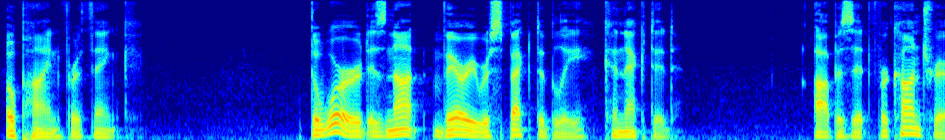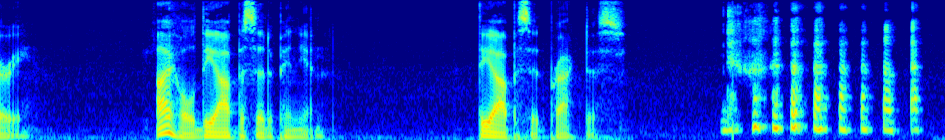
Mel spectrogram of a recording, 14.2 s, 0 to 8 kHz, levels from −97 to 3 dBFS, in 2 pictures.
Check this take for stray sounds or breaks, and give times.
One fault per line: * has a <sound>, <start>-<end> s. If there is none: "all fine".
* has a laugh, 12.5-14.0 s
